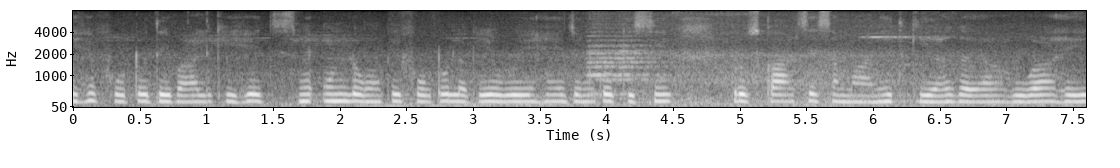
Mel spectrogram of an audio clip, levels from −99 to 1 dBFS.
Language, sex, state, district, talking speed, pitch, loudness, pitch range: Hindi, female, Bihar, Lakhisarai, 175 wpm, 205 Hz, -15 LUFS, 200-210 Hz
